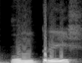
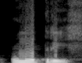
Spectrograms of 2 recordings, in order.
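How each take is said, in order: First: ঊনত্রিশ as written, "un-trish", rising; spelling reading. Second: ঊনত্রিশ as "u-no-trish", falling; spoken pronunciation. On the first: Teacher reads out a number's spelling, ঊনত্রিশ as "un-trish". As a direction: say ঊনত্রিশ with no vowel after the first n. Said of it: "বানান". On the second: Teacher demonstrates pronunciation, ঊনত্রিশ as "u-no-trish". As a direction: add an o after the n in ঊনত্রিশ. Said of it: "উচ্চারণ". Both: Shown as a demonstration.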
